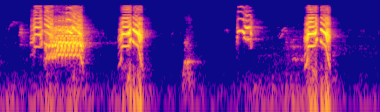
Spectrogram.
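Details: Pet parrot giving loud, harsh, buzzy squawks in four separate bursts about a second apart: first a longer grating screech, then shorter doubled rasping calls, with a faint soft note between them in an otherwise quiet room.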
